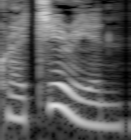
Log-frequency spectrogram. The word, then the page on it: criterion: anglais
